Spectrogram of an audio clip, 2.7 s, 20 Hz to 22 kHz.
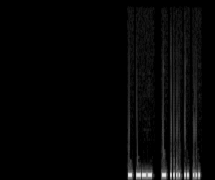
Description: Morse code, heard as a keyed tone, about 62 wpm, 690 Hz. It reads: TO THIS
